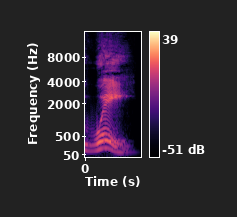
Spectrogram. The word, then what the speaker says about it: weigh: don't pronounce the G we say way without pronouncing the GH actually and the same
